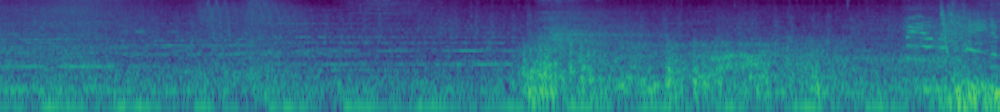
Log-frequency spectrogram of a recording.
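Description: Thunderstorm spell cast in the video game Divinity: Original Sin, a continuous rumbling storm bed that swells into heavier thunder crashes partway through and again near the end, with game sounds layered over it.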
